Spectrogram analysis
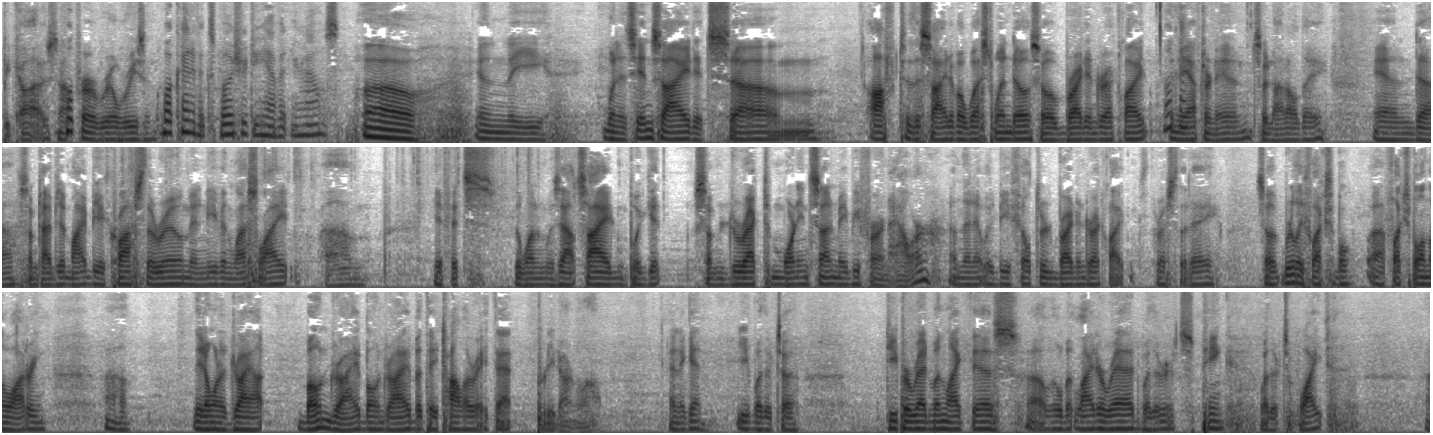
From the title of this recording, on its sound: Live at Prairie Gardens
